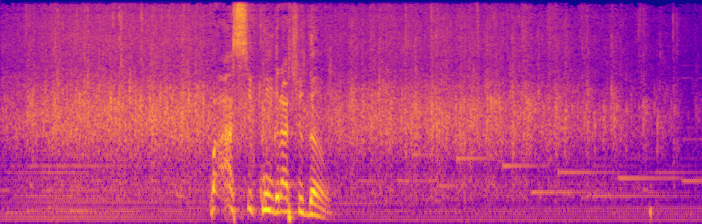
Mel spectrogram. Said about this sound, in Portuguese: Aplauda ele porque ele é fiel conosco.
